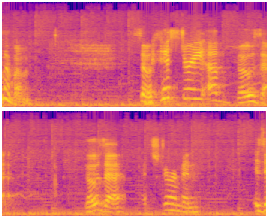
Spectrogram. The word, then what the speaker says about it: Gose: them so history of goza goza that's german is a traditional sour ale pronounced goza like mimosa it is an unfiltered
